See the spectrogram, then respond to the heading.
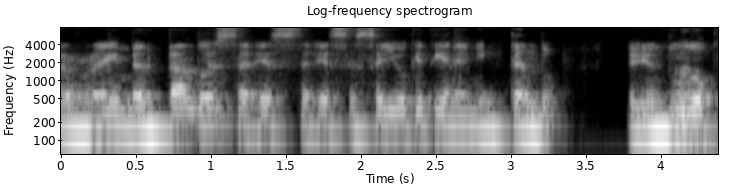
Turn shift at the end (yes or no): no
